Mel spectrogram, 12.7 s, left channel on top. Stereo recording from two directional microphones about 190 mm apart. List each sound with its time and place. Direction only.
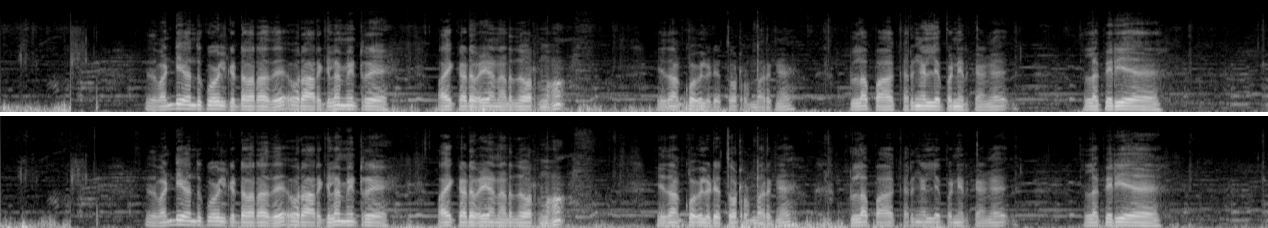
1.5 s speech: 10° left (ahead or behind)
7.1 s speech: 20° right (ahead or behind)
7.6 s speech: centre (ahead or behind)
8.6 s a man's voice: 20° left (ahead or behind)
9.6 s a man's voice: 15° left (ahead or behind)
